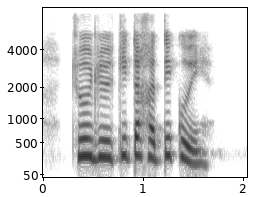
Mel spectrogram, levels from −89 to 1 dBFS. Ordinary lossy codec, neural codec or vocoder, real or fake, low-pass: Opus, 64 kbps; autoencoder, 48 kHz, 32 numbers a frame, DAC-VAE, trained on Japanese speech; fake; 7.2 kHz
